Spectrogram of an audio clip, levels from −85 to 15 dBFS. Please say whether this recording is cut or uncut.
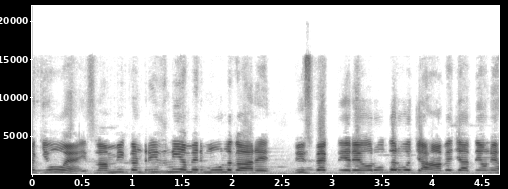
uncut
